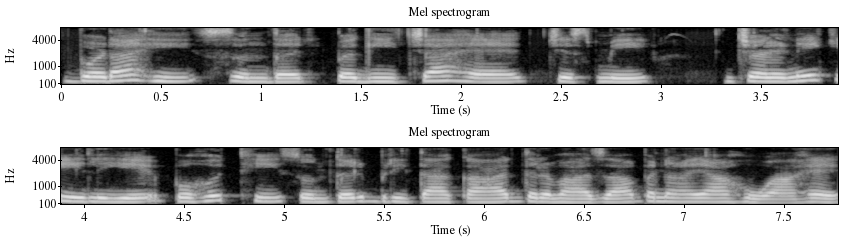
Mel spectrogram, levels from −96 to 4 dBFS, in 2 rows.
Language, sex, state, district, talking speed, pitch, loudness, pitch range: Hindi, female, Chhattisgarh, Korba, 130 wpm, 200 Hz, -15 LUFS, 190-215 Hz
